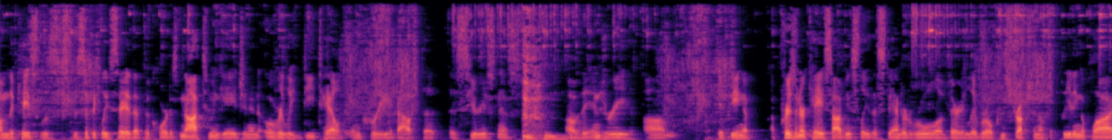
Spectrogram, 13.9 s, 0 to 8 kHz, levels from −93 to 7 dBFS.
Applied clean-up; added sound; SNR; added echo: classical method log-MMSE.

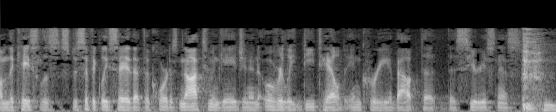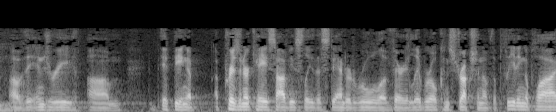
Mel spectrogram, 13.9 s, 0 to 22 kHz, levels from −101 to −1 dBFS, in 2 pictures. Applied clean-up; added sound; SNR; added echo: none; none; none; none.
